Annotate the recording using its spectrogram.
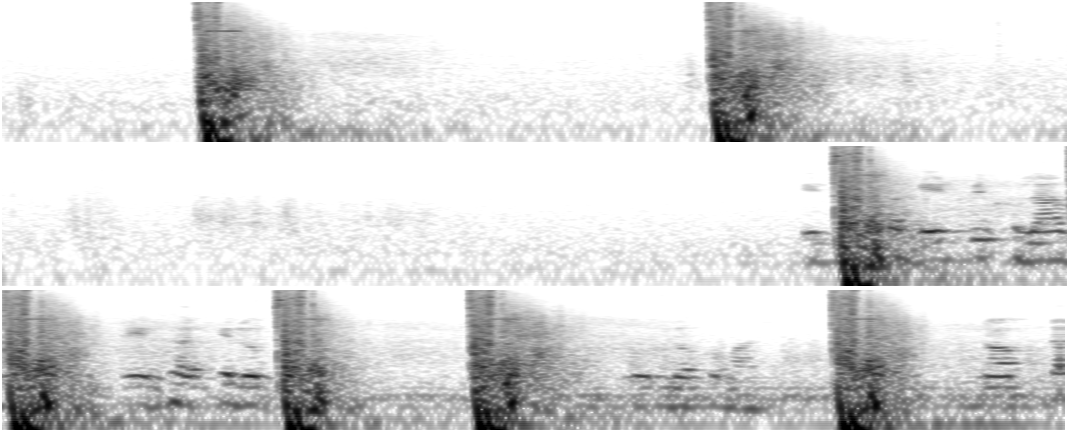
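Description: A rifle fires loud, echoing shots one at a time.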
